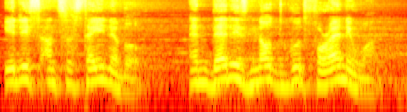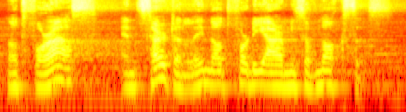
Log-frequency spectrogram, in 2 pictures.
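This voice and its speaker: A man's voice: mid-range voice, fairly quick, fairly bright tone, big-room sound, faint music behind, natural voice. A man voicing a proud young nobleman who speaks in a refined, emphatic way.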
